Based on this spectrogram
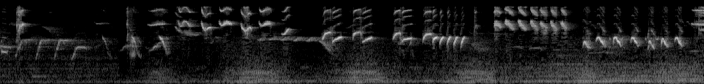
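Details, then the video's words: Actively singing Sunda robin delivers dense bursts of high chirps and whistled trills, the phrases coming in quick repeated pulses with few gaps. "Tledekan gunung gacor"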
